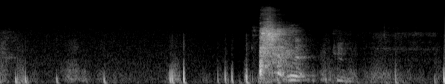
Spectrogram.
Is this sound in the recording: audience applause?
no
